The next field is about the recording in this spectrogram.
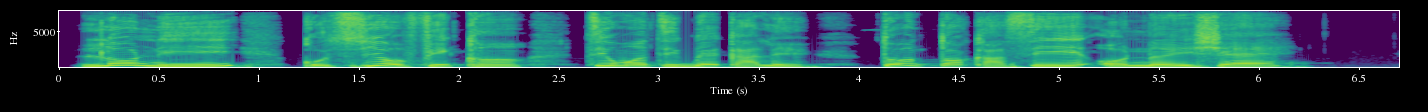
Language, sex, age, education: Yoruba, male, 46-60, tertiary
